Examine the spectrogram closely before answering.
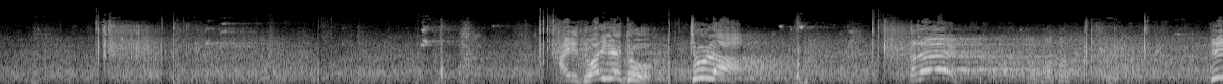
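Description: A ball smacks hard against a wall in a large echoing hall.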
